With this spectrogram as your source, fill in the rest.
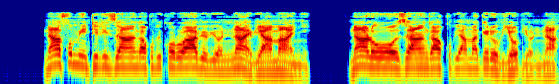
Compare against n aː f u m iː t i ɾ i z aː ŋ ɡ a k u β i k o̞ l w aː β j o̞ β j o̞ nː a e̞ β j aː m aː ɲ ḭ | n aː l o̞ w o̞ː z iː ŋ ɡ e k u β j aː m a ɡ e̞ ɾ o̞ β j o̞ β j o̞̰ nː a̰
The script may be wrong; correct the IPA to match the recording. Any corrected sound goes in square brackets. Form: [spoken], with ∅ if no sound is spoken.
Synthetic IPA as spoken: n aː f u m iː t i ɾ i z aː ŋ ɡ a k u β i k o̞ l w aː β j o̞ β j o̞ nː a e̞ β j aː m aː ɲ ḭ | n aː l o̞ w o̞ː z [aː] ŋ ɡ [a] k u β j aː m a ɡ e̞ ɾ o̞ β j o̞ β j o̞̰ nː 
